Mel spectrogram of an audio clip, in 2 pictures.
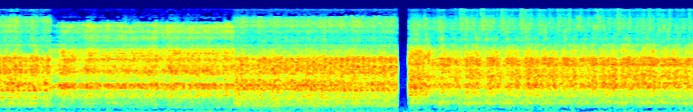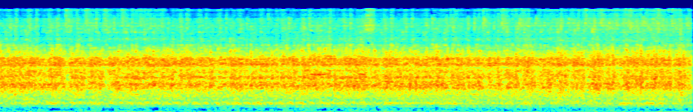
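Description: Small electric motor of a homemade toy tractor running steadily, a buzzing whine with a rattle from its drive, broken off for an instant about four seconds in.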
